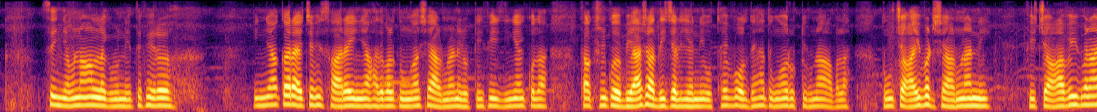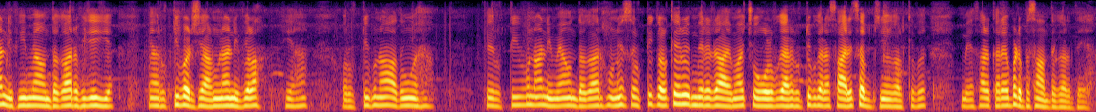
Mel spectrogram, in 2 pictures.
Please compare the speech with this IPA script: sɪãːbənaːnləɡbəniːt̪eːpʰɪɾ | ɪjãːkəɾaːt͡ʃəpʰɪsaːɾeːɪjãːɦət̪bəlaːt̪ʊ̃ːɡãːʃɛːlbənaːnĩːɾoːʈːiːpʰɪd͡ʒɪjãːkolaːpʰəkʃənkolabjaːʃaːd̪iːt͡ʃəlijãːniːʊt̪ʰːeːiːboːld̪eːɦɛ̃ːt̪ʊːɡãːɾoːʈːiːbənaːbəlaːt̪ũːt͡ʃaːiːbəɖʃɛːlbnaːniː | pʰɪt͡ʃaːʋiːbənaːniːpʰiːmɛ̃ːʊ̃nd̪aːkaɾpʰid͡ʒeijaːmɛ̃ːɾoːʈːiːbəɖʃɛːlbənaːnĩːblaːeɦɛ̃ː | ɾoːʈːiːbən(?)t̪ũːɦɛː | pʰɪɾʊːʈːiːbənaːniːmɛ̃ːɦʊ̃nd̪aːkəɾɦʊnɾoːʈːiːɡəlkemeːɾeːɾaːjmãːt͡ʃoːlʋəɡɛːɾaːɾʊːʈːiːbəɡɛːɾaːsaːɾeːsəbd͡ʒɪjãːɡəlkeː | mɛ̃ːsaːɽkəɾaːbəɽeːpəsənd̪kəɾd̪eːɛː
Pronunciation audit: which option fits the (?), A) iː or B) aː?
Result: B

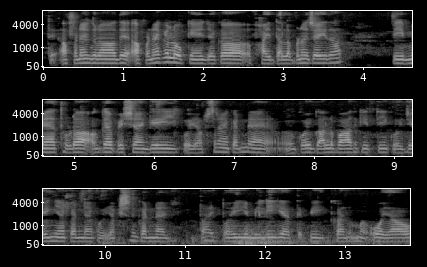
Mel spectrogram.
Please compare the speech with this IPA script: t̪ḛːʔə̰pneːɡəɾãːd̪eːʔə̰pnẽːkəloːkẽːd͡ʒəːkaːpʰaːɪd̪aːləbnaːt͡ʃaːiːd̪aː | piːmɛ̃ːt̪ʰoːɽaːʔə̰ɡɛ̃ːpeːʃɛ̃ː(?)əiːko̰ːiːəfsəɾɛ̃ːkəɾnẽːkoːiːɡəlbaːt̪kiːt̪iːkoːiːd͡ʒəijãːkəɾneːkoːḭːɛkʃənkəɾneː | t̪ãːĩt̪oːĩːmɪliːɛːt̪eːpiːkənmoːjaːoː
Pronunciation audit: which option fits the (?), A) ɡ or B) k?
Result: A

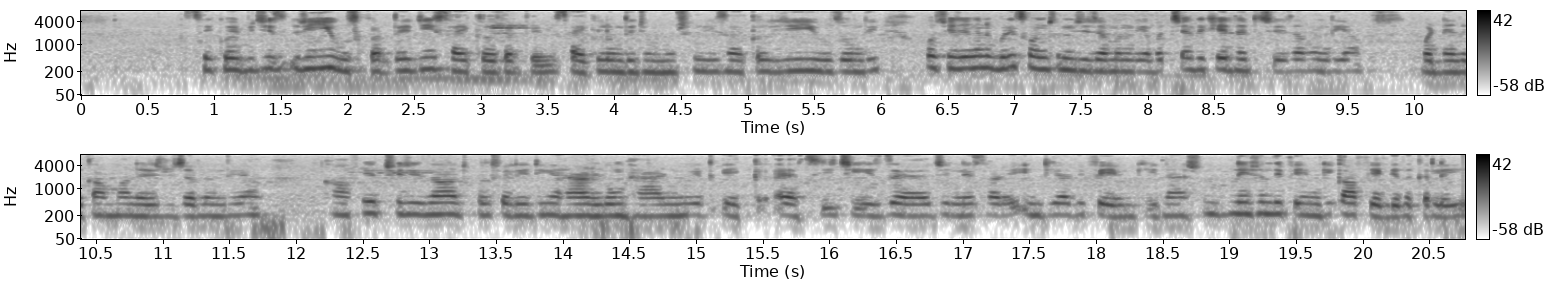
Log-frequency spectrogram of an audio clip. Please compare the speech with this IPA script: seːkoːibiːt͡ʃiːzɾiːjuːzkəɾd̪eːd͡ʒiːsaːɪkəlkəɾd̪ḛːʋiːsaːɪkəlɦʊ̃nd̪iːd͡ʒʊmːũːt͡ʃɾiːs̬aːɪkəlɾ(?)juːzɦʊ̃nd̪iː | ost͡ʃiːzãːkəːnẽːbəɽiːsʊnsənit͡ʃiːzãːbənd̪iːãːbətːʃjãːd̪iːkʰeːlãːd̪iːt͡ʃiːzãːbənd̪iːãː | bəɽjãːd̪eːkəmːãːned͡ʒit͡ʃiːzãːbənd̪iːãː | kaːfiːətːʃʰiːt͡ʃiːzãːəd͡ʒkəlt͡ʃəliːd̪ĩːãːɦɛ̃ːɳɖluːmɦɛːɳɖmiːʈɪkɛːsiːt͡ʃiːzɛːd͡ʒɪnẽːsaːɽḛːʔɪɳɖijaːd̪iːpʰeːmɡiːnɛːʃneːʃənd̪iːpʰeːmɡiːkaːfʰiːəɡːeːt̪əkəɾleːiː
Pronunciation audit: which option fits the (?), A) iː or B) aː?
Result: A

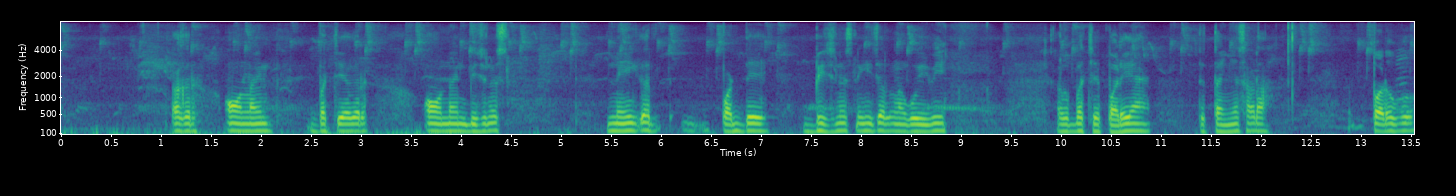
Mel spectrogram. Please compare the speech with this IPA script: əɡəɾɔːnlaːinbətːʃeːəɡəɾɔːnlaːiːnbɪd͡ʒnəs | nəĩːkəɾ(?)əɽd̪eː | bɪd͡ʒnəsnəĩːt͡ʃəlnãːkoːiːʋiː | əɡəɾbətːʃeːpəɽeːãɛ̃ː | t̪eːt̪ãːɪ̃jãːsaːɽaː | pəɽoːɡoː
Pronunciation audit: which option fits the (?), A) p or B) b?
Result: A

